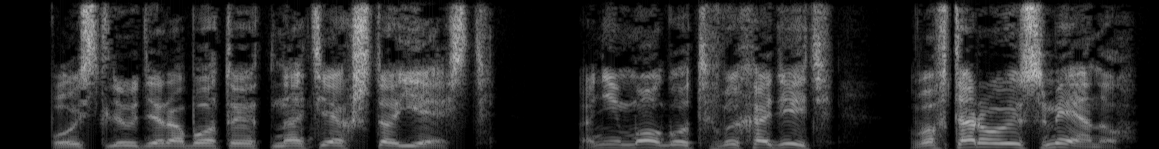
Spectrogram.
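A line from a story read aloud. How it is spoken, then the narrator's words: Loud declaration. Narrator (Russian): громко заявил он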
